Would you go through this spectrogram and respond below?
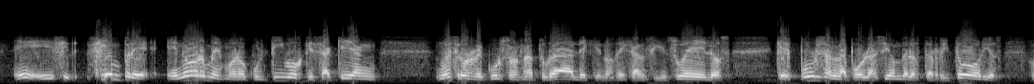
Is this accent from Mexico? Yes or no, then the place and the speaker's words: no; Argentina; Nadie como los argentinos tiene una ingesta de transgénicos.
